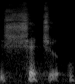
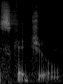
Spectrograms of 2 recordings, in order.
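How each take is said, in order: First: The word is said the British way. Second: The word is said the American way. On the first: The speaker calls it right. "we say schedule" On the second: The speaker calls it wrong. "Schedule is a nasty Americanism"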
